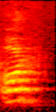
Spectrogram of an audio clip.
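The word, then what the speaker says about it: אור: último termina con álex se lee de derecha a izquierda y se pronuncia org está conformado por tres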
